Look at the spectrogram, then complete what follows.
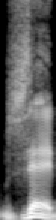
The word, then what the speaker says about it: zed: So Zed is how it's said.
